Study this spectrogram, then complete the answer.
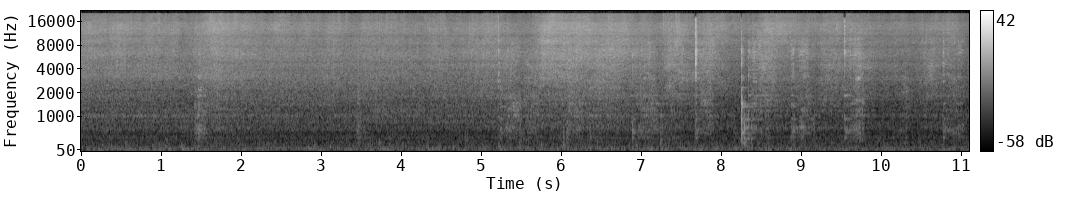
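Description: Potatoes sautéing in a pan with taro stolons waiting to go in, a steady broadband sizzle broken by scraping stirs at irregular intervals, close and moderately loud with no voices.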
